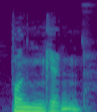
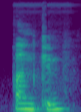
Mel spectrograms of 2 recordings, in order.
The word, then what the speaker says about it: Funkin': Make sure you pronounce that N. That is an important N. Funkin'. Funkin'.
